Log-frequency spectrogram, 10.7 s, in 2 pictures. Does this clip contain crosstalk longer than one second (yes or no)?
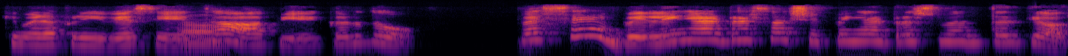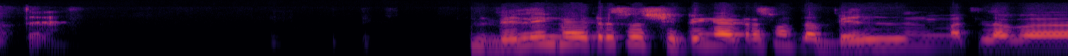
no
